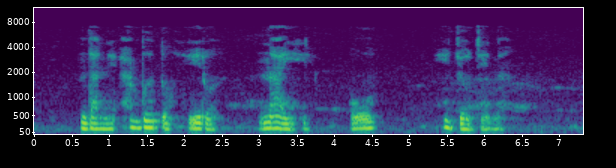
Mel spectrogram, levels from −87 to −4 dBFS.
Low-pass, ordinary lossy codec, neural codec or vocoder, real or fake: 7.2 kHz; Opus, 64 kbps; none; real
